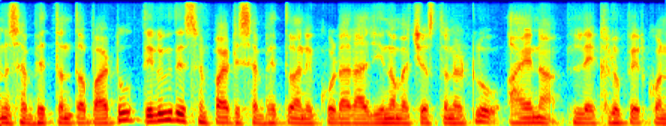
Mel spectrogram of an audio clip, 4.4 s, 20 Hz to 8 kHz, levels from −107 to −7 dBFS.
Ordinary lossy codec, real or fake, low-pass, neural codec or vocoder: none; fake; 7.2 kHz; codec, 16 kHz, about 1 kbps, DyCAST, with the encoder's durations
